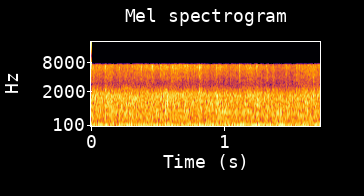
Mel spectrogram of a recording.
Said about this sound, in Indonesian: Uh, sebelumnya mohon maaf nih kalau ada suara gemericik hujan karena di luar sangat ya hujan lah.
